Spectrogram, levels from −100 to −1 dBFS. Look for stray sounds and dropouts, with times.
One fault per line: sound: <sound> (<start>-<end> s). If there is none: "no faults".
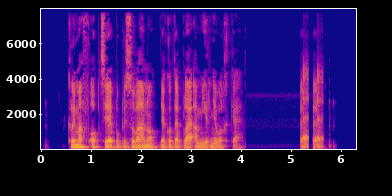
sound: laugh (5.2-5.6 s)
